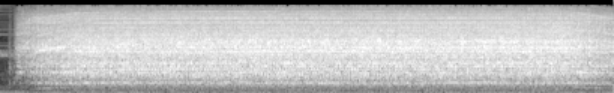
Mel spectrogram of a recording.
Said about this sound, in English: He is torturing them with some sort of battery-powered drill.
